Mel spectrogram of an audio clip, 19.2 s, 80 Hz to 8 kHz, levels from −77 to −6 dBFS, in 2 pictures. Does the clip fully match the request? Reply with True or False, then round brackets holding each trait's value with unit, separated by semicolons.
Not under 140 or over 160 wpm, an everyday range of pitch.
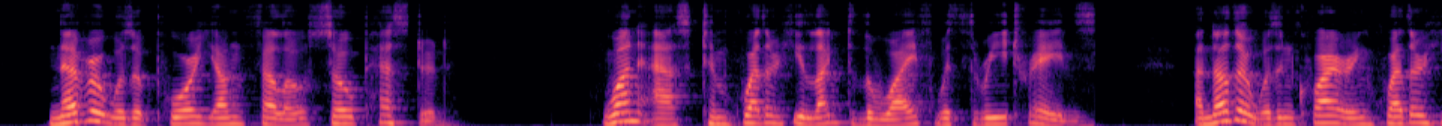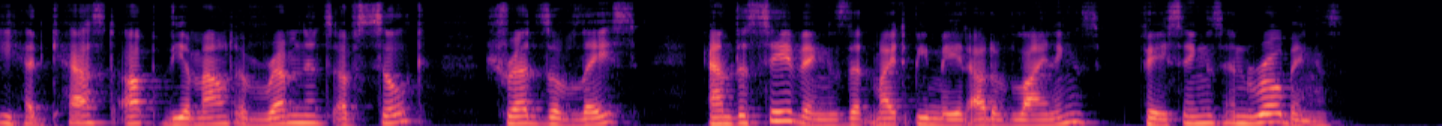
True (155 wpm; 3.7 semitones)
